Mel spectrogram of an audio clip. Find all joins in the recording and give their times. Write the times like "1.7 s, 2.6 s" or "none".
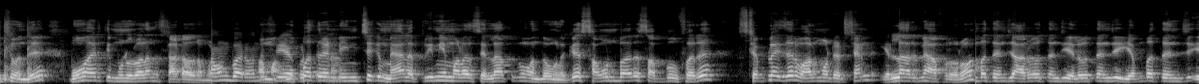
2.1 s, 9.8 s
